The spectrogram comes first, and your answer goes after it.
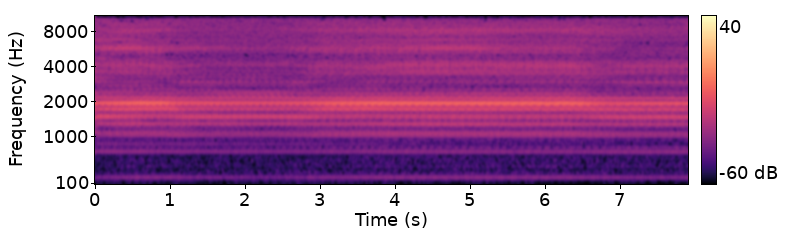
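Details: MacBook Pro at startup with steady electric buzz-whine, stacked tones near 200 Hz and 2 kHz; sometimes hangs at blue screen before login, Apple store found nothing wrong. Abnormal buzzing/whirring, cause unknown.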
